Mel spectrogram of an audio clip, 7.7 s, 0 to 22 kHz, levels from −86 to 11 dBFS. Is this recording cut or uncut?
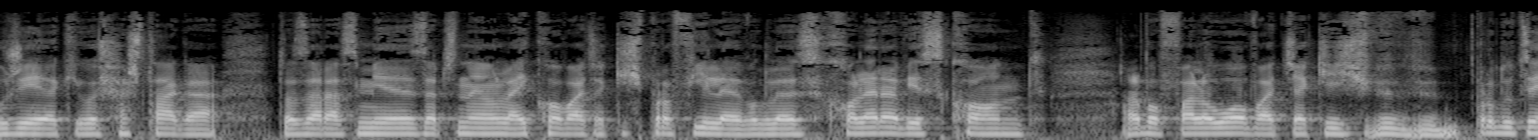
uncut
